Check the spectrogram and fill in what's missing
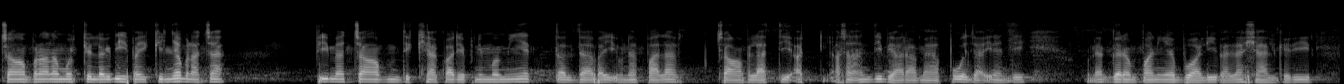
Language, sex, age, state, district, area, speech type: Dogri, male, 18-30, Jammu and Kashmir, Udhampur, rural, spontaneous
